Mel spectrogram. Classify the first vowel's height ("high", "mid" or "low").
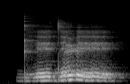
mid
